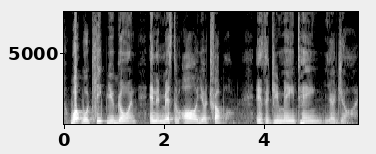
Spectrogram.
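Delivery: normal talking voice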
